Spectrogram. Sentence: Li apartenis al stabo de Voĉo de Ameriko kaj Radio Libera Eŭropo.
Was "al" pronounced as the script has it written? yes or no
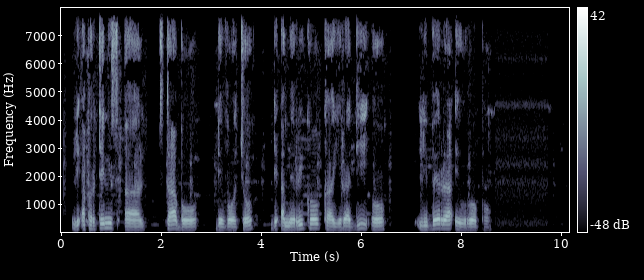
yes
